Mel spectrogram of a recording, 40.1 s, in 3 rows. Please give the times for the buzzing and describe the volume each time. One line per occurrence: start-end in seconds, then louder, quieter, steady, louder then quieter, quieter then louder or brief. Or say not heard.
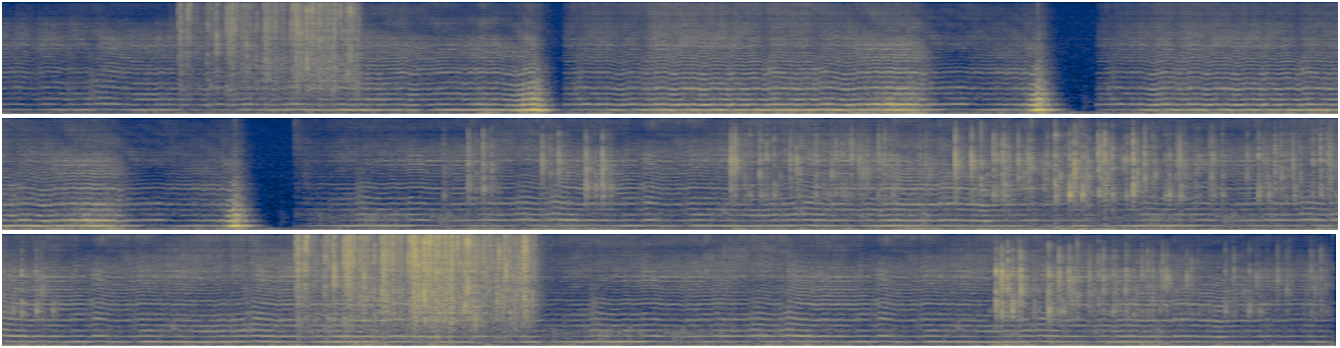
0.0-40.0 quieter.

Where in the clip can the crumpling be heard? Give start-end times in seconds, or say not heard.
1.8-3.6, 29.6-32.1.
